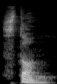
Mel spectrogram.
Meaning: moan, groan (a low cry of pain)
- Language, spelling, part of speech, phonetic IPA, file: Russian, стон, noun, [ston], Ru-стон.ogg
